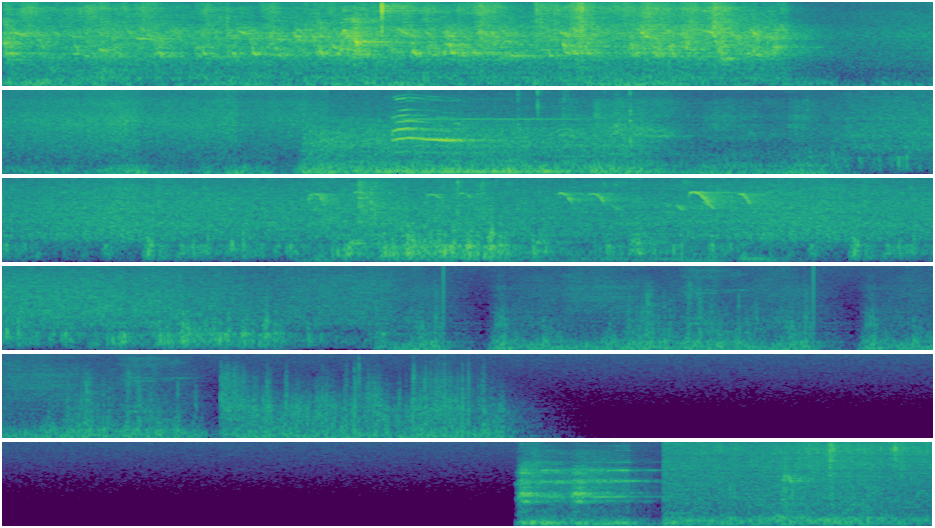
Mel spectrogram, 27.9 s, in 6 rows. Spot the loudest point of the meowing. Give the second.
7 s.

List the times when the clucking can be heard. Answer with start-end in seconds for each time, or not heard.
0.0-4.0, 10.8-13.2, 25.8-27.8.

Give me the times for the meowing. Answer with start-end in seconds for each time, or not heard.
6.2-8.0.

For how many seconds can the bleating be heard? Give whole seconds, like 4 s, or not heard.
not heard.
